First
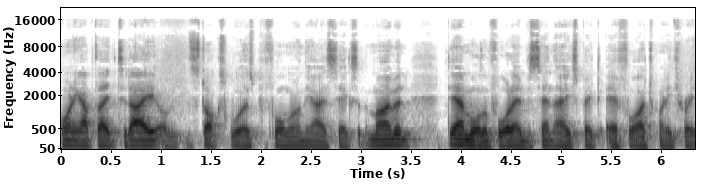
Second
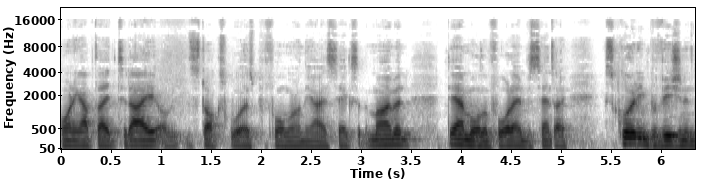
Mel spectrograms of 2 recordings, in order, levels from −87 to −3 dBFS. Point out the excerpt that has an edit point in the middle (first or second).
second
